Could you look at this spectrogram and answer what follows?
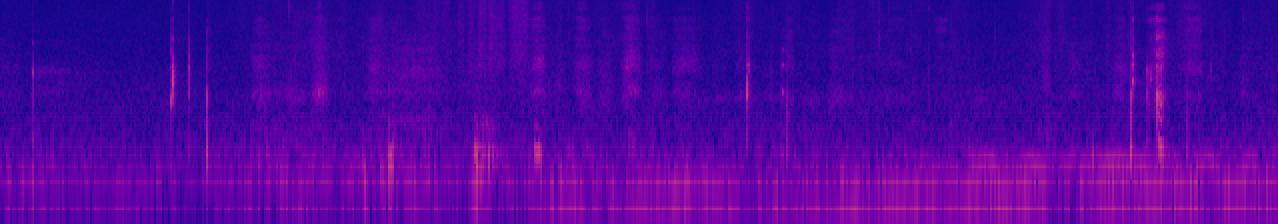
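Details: Florence hiccuping: several short, sharp hiccups at irregular intervals over quiet room hum, with soft breathing between, after an attempt to scare them away.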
